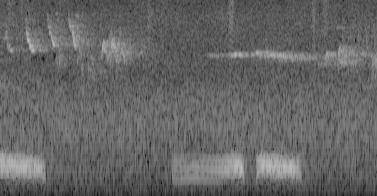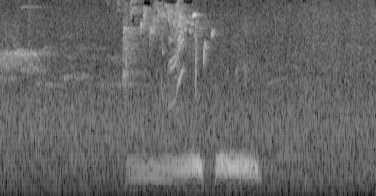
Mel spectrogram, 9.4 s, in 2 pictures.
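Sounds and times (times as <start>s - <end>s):
common wood pigeon song of deep muffled coos: 0.0s - 0.6s, 2.2s - 3.8s, 6.3s - 8.0s.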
